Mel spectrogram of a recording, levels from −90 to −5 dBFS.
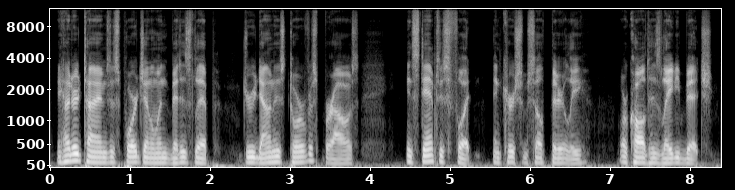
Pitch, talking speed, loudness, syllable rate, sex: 100 Hz, 195 wpm, -19 LUFS, 6.0 syllables/s, male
